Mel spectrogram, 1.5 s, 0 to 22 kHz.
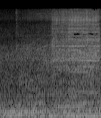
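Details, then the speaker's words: Sniper 155 motorcycle after replacing the faulty fan relay, checked with an MST 500 diagnostic tool: the radiator cooling fan now runs with a steady whir over a low hum, no scraping or stutter, normal operation. "So pansin nyo, gumandar yung pan nya."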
